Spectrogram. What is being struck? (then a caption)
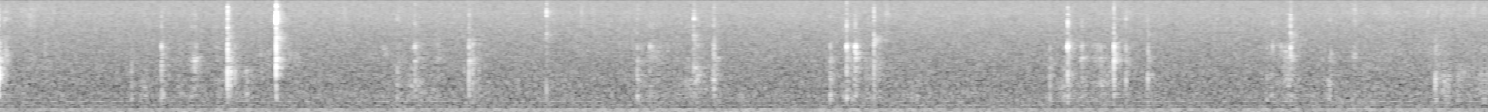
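Plastic poker chips. Fingers pick up small solid blue plastic poker chips from a brown tray, stacking them and clicking them against each other. Short, sharp, bright clicks come at irregular intervals over a quiet, steady low hum.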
